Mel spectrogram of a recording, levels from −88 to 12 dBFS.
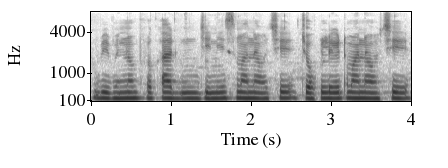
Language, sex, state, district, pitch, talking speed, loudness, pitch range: Odia, female, Odisha, Sambalpur, 185 Hz, 120 wpm, -14 LUFS, 185-190 Hz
